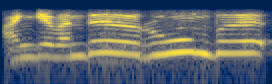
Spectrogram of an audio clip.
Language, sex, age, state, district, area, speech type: Tamil, female, 30-45, Tamil Nadu, Pudukkottai, rural, conversation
